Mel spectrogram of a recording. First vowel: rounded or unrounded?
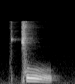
rounded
